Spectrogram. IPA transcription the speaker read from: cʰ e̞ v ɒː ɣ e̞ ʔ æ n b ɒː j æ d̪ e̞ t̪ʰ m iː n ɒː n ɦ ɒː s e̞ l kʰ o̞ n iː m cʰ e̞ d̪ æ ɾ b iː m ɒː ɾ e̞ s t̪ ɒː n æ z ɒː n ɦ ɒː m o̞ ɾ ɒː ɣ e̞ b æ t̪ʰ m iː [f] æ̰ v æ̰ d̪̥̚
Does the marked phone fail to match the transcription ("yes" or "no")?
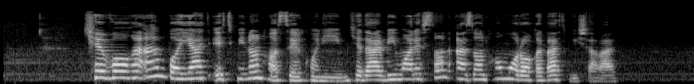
yes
